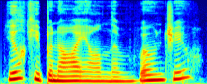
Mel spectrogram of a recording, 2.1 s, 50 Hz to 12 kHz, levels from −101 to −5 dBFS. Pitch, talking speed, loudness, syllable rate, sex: 210 Hz, 230 wpm, -16 LUFS, 4.4 syllables/s, female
